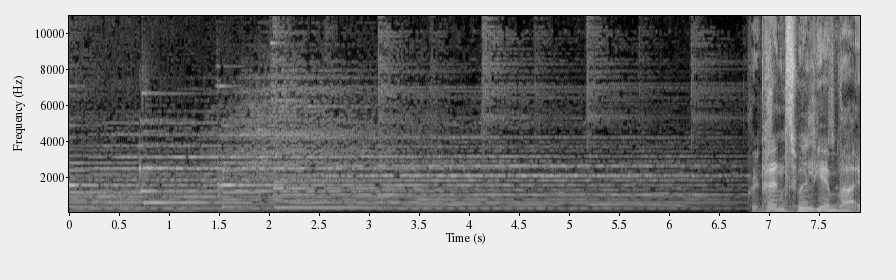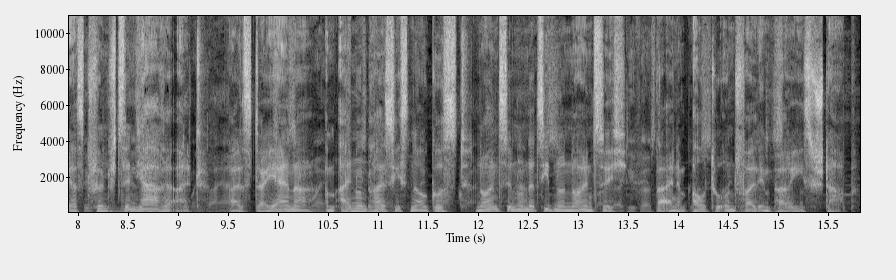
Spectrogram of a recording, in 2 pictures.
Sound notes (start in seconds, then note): 6.8 voiceover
